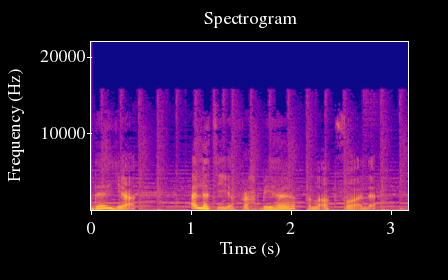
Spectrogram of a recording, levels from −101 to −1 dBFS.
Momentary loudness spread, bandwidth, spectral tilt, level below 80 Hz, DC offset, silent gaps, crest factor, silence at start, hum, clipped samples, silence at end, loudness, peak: 17 LU; 15.5 kHz; -6 dB/octave; -48 dBFS; under 0.1%; none; 20 dB; 0 s; none; under 0.1%; 0 s; -21 LUFS; -2 dBFS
